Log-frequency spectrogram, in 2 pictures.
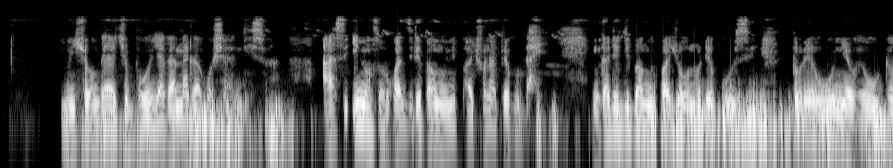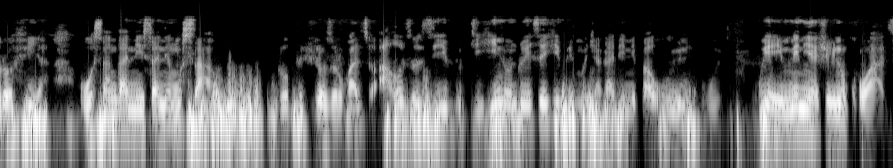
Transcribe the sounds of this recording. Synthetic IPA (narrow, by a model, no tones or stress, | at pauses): miʃo̞ŋɡajet͡ʃibʱo̞ijakanakakuʃandiːsaːsiʔino̞zo̞rwad͡ziɾepamwenipat͡ʃo̞nape̞kuɗaiŋɡat̬it̬ipamwepat͡ʃouno̞ɗekuzitoɾe̞une̞ɦwe̞udʱo̞ɾofijawʔo̞saŋɡanisane̞musa̰ːwondo̞petino̞zo̞rwad͡za̰a̰uzo̞ziikutiɦino̞ndoeset͡ʃipimo̞t͡ʃakaɗinipaṵɲuneumuuje̞imwe̞nijat͡ʃo̞ino̞kuwaːd͡za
